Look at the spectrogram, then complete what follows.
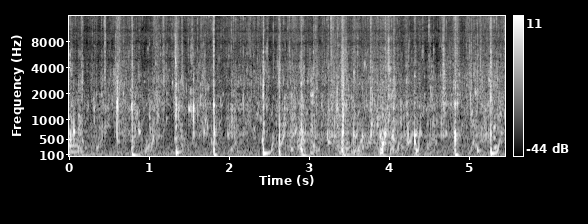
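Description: Water splashing and trickling as a small Shih Tzu is dunked and washed by hand in a shallow concrete water channel, with many quick, irregular splashes.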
